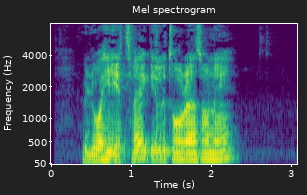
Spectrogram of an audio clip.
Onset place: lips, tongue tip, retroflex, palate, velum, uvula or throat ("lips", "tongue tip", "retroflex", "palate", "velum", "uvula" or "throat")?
throat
